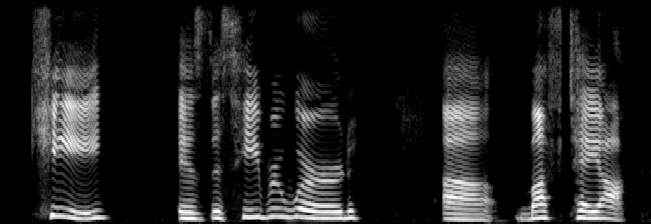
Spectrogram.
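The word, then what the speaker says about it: מפתח: Now this word key is this Hebrew word, mafteach is how you say it in Hebrew, mafteach.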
